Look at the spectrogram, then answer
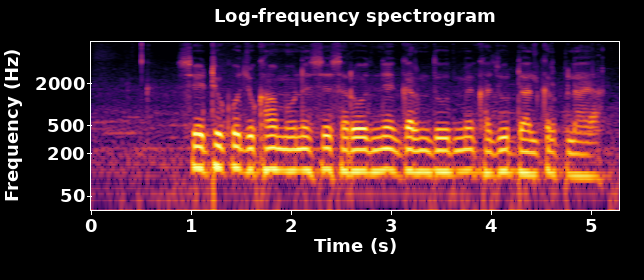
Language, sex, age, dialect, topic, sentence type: Hindi, male, 25-30, Awadhi Bundeli, agriculture, statement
